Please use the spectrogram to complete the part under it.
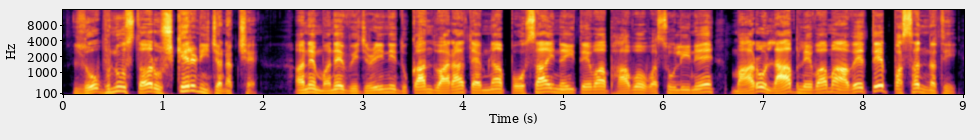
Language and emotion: Gujarati, disgusted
